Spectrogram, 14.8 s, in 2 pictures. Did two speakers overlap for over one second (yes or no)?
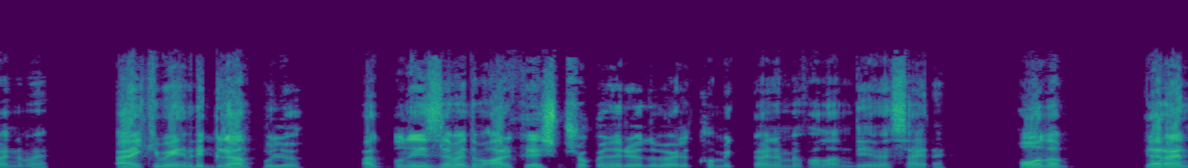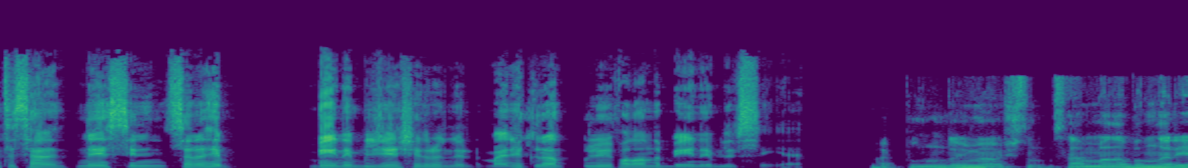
no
